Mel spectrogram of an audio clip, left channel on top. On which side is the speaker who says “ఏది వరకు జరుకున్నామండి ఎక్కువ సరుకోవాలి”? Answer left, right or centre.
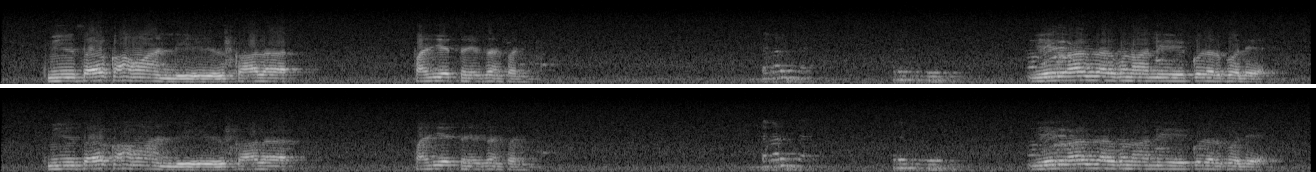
Left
